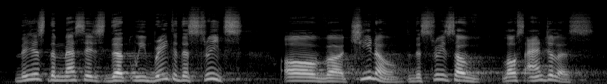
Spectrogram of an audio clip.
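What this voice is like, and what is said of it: Strange-sounding foreign accent. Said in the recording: “how strange my accent is”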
